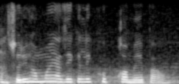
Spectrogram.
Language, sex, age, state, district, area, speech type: Assamese, female, 18-30, Assam, Nagaon, rural, spontaneous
